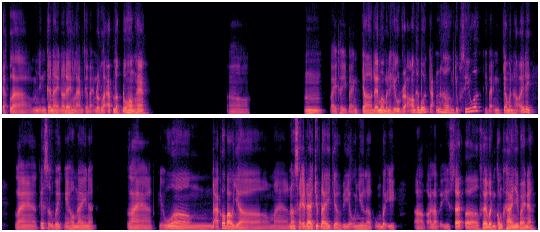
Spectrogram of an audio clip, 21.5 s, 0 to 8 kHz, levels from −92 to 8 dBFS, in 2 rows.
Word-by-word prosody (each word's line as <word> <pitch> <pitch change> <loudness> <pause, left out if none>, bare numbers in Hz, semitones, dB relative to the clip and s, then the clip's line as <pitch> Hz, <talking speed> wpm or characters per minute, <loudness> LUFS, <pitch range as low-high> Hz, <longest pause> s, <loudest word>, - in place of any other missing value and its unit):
chắc 125 0 -5
là 85 -2 -1
những 95 +4 -4
cái 130 +3 +1
này 105 -8 +1
nó 100 +3 -1
đang 105 -1 +2
làm 90 -3 -3
cho - - -6
bạn - - -7
rất - - -1
là - - 0
áp - - -2
lực, - - +1
đúng 120 +3 +3
hông 130 -4 +5
ha? 115 -2 +1 1.6
Ờ. 85 -2 -11 1.1
Ừm. 100 -3 0 0.2
Vậy - - -4
thì 95 -4 -5
bạn 95 - -6
cho 115 -2 +2
để 105 -2 +4
mà 145 -2 +7
mình 110 -4 +3
hiểu 100 +5 +1
rõ 120 +5 -1
cái 165 - +2
bối 160 +2 +4
cảnh 165 - -3
hơn 160 -5 0
một 110 - -6
chút 145 - -6
xíu 200 +7 -2
á, 260 - +1
thì - - -12
bạn 100 -1 -7
cho 135 - 0
mình 140 -7 +1
hỏi 100 - -2
đi, 170 -4 +3 0.4
là 90 -1 -2
cái 165 - -1
sự 130 -11 -4
việc 100 -2 -4
ngày 95 - -4
hôm 110 +2 -1
nay 115 -2 0
nè, 100 -5 -2 0.7
là, 90 -2 -2 0.2
kiểu, 115 - 0
ưm, 115 -6 0
đã - - +2
có 170 - +3
bao 135 -4 +6
giờ 90 -6 -1 0.2
mà 85 -1 -8
nó 135 +6 +2
xảy 145 -4 +2
ra 135 -2 +7
trước 160 +6 +2
đây 120 -3 +5
chưa? 115 0 -1
Ví 130 +4 -4
dụ 120 - -5
như 105 +1 -2
là 100 -3 -3
cũng - - -6
bị, 95 0 -3 0.3
ờ, 90 0 -5
gọi - - -5
là, 95 0 -1
bị 95 - -8
sếp, - - +6
ơ, 115 -4 +1
phê 120 +2 +5
bình 110 -3 +4
công 115 +2 +2
khai 120 -1 +4
như 120 0 +5
vầy 105 -3 +2
nè. 95 0 +2
110 Hz, 230 wpm, -24 LUFS, 95-125 Hz, 1.6 s, mà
